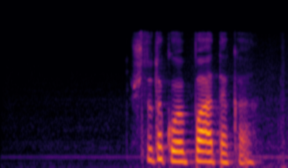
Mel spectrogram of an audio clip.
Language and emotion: Russian, neutral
